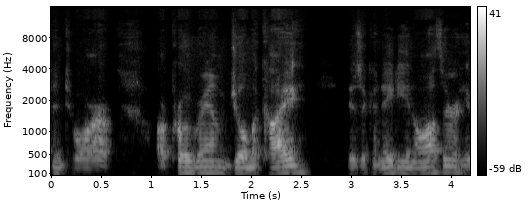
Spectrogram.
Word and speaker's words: McKay: how you spell it but it is uh pronounced mai which is the original Scottish Highland uh pronunciation for it. U most people will say McKay uh mistakenly including a number of people who have uh the last name.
